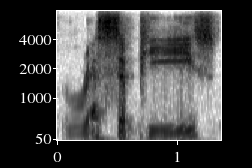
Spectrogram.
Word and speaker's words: recipe: you that but it's it's an exception to the normal spelling rules and it's pronounced recipe in any case if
